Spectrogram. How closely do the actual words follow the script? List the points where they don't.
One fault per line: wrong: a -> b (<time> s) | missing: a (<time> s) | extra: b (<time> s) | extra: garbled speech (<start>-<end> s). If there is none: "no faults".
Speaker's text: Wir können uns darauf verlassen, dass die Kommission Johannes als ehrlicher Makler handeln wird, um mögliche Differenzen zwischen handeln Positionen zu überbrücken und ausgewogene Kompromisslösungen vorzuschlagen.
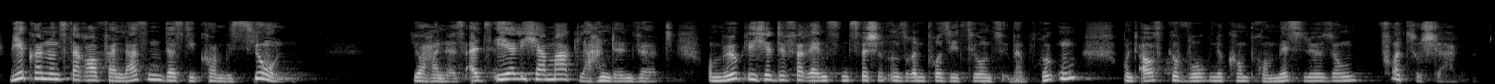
wrong: handeln -> unseren (8.9 s)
